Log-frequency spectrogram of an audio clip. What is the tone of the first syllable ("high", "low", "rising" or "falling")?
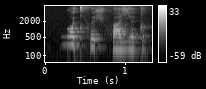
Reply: falling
